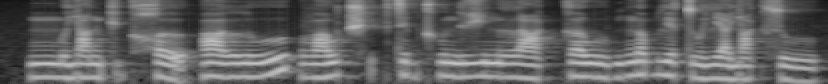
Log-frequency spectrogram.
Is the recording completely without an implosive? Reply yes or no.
yes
